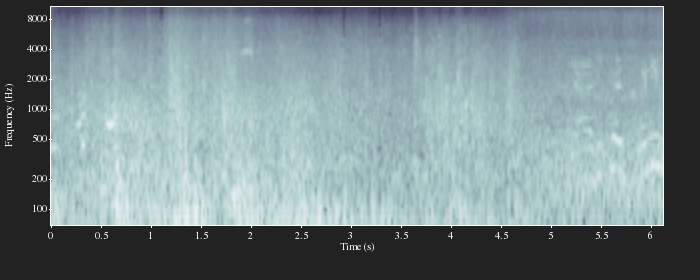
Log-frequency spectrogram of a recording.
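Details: Rushing river water and wind buffeting the microphone, with faint voices and no animal calls.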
